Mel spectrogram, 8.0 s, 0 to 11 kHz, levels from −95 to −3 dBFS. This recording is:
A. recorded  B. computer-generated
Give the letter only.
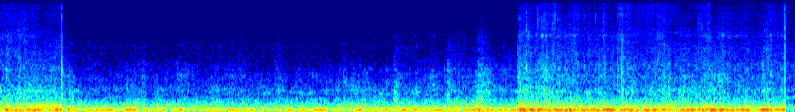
B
